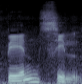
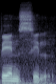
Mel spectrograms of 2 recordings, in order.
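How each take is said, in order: First: পেন্সিল separated into পেন, সিল; split in two parts. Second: Said in the usual way. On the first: Shown as a demonstration. Teacher dividing the word for pupils, পেন্সিল as পেন-সিল. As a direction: break পেন্সিল after পেন. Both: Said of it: "দুটো ভাগ".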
